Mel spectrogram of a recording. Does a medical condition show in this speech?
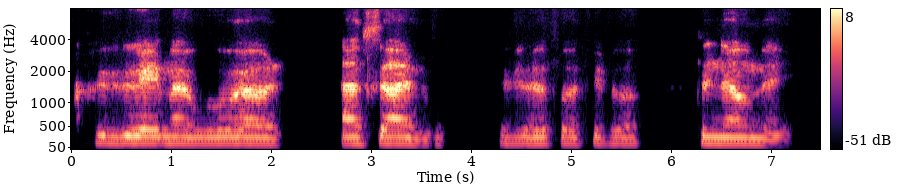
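Yes: Parkinson's disease; affects handwriting; symptoms five years before diagnosis, speech and physical therapy; throat muscles affect speech and swallowing, possibly deadpan delivery.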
